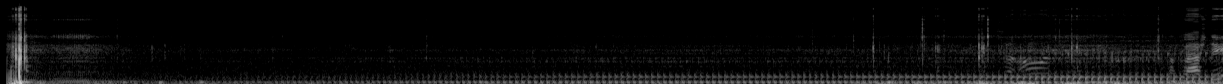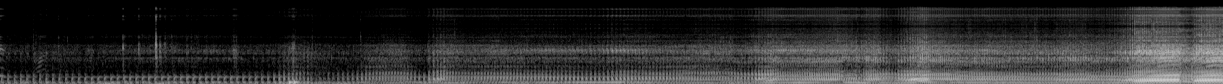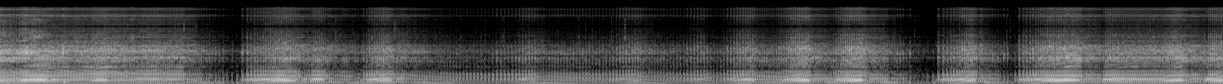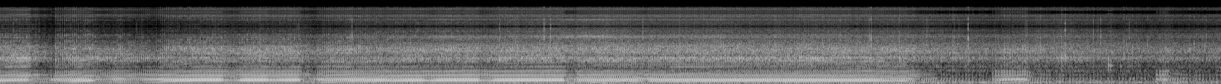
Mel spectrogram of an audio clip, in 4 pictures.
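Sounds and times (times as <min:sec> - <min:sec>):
quad engine revving: 0:08.4 - 0:48.9.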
